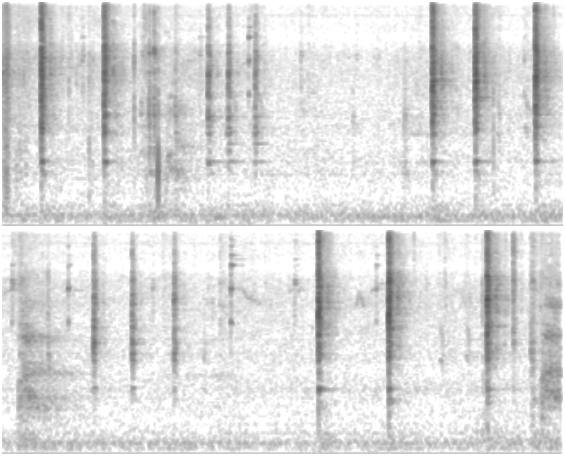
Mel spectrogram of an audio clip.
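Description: Hand come-along ratchet clicking as its lever is worked to tension the rope: sharp single clicks and pairs, irregular, with pauses between strokes.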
